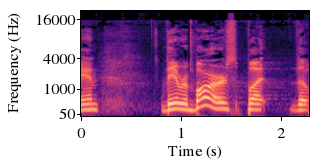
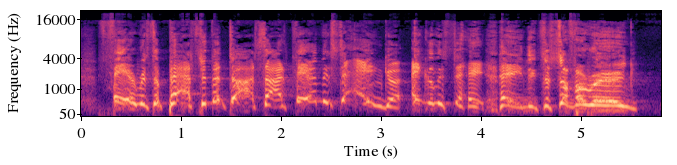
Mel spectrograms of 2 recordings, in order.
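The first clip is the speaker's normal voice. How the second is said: read in a very high-pitched put-on voice; 12 semitones higher than usual. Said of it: "And [name] would say it like".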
